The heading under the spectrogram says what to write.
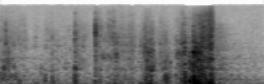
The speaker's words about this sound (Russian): Отлично. Давайте вскроем пакет.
